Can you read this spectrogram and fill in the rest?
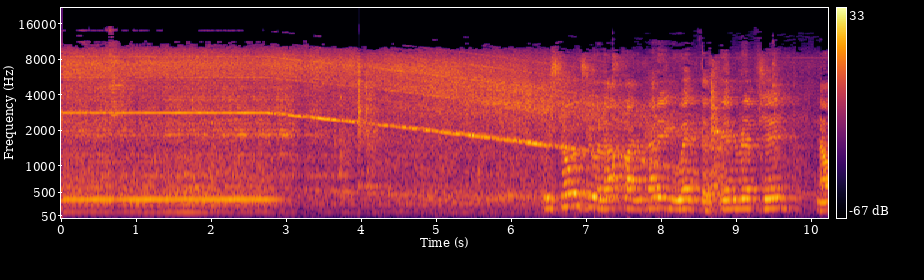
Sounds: speech, tools

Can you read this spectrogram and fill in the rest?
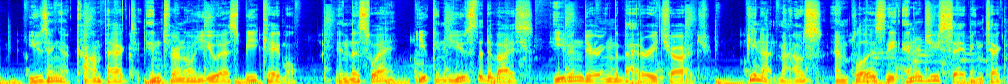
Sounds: speech, music

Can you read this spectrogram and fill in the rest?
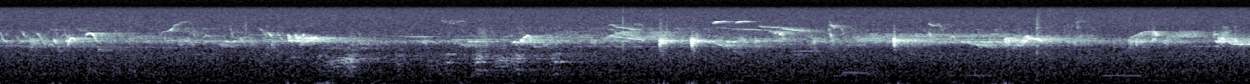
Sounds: baltimore oriole calling

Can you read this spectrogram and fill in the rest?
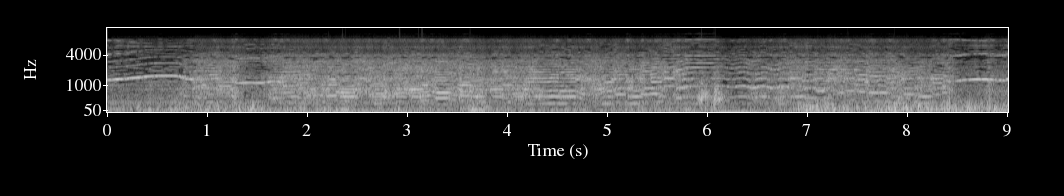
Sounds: music, musical instrument, guitar, plucked string instrument

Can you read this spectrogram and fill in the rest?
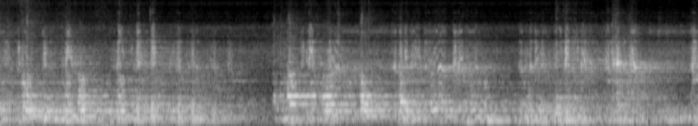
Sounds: plucked string instrument

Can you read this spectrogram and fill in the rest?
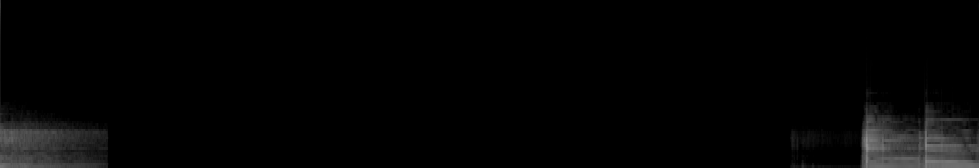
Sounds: music, steel guitar

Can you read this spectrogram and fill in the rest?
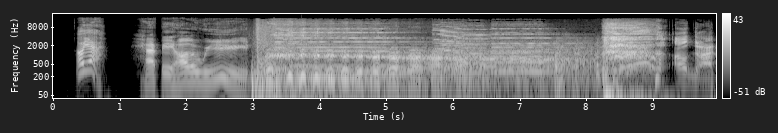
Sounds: music, speech

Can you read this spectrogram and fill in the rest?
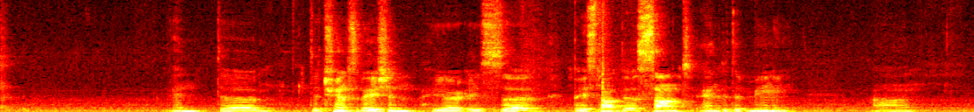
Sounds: speech

